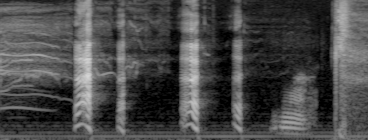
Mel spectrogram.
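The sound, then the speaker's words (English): A quick series of sharp, explosive sneezes, about five bursts in under four seconds, loud, with a brief voiced, nasal sound between the last two and no talking. “bless you, man. God bless you.”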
